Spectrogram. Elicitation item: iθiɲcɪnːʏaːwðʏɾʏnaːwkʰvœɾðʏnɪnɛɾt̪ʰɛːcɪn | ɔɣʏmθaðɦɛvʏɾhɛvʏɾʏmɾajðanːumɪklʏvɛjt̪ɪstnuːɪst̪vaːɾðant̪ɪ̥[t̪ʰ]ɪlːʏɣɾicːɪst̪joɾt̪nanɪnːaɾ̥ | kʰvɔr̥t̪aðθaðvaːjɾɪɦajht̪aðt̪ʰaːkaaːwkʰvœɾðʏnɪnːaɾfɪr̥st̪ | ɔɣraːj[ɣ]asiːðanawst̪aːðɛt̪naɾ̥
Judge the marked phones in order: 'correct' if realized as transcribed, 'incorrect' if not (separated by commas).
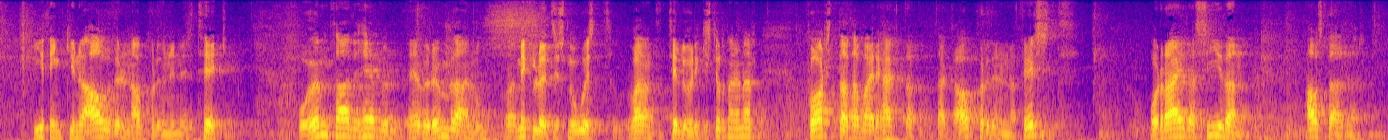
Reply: correct, incorrect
